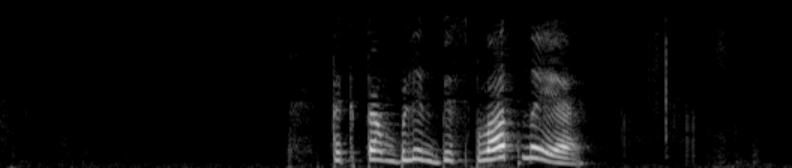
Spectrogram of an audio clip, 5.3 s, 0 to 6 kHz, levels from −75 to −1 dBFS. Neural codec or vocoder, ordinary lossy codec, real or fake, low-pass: none; MP3, 32 kbps; real; 5.4 kHz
